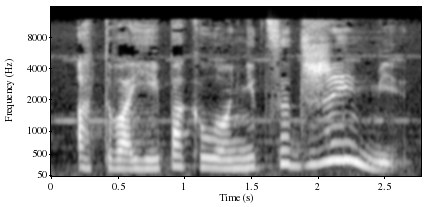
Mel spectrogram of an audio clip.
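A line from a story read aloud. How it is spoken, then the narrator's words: Cooed. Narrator (Russian): проворковала Тамра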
